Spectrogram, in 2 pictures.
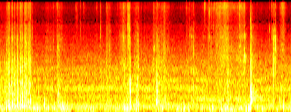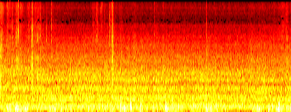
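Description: Cardboard firecracker boxes and a plastic-wrapped firecracker string being handled on a tiled floor: rustling, scraping and a few sharp clicks, the loudest about five seconds in, over a steady background noise.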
